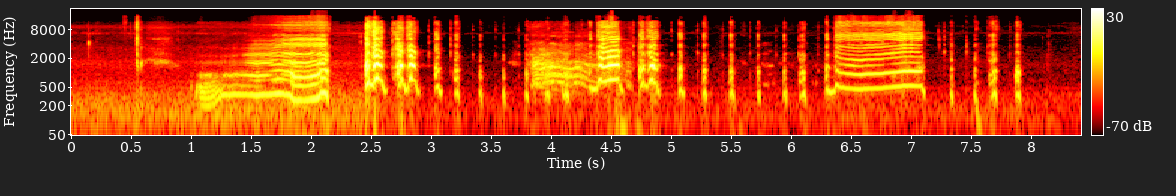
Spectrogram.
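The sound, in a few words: person imitating a chicken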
